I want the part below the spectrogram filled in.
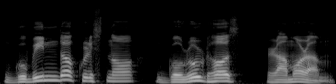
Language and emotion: Assamese, neutral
